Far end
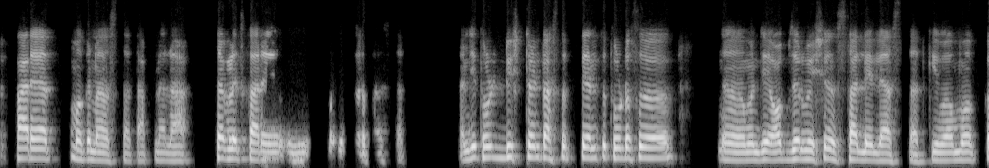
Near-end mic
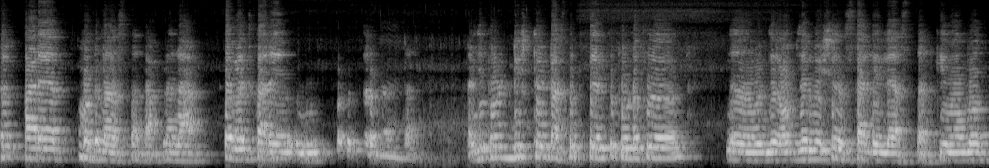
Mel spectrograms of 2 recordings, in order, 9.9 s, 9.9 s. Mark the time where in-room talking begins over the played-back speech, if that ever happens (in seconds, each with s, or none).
3.8 s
